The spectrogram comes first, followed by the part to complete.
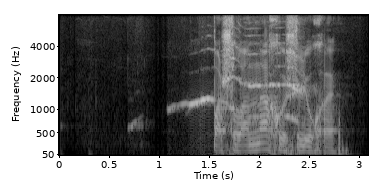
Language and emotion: Russian, angry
